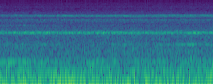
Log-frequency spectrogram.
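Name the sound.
CSX freight train passing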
